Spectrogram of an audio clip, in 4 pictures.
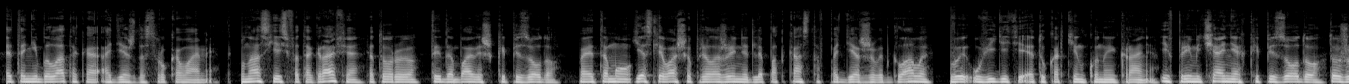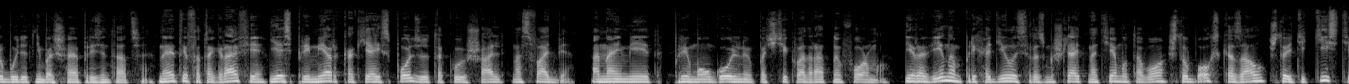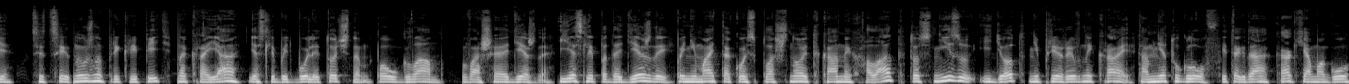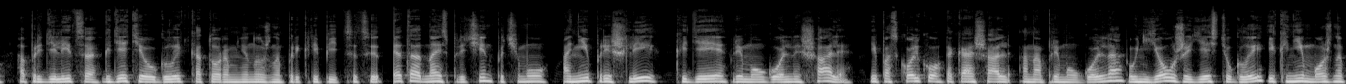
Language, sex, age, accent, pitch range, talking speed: Russian, male, 20-39, native, 115-130 Hz, 155 wpm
